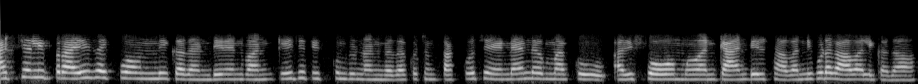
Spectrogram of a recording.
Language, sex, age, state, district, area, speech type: Telugu, female, 18-30, Telangana, Warangal, rural, conversation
